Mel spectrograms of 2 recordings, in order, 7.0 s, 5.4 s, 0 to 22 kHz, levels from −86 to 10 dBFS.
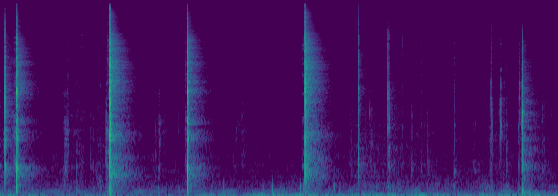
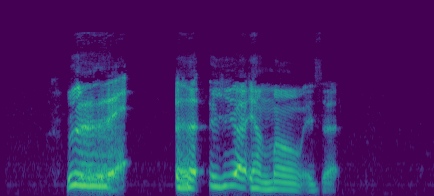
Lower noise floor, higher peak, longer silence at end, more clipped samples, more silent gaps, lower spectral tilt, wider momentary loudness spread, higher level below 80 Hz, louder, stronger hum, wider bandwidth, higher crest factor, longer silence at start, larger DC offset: second, -60 dBFS vs -75 dBFS; about the same, 0 dBFS vs -2 dBFS; second, 0.25 s vs 1.25 s; neither; neither; second, -0.5 dB/octave vs -7.5 dB/octave; first, 29 LU vs 19 LU; first, -54 dBFS vs -64 dBFS; second, -25 LUFS vs -18 LUFS; neither; first, over 20 kHz vs 6.8 kHz; first, 32 dB vs 18 dB; second, 0.05 s vs 0.85 s; neither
